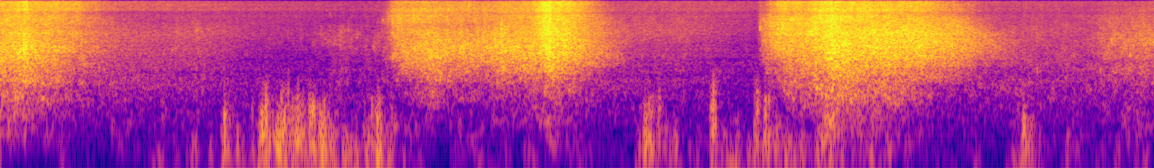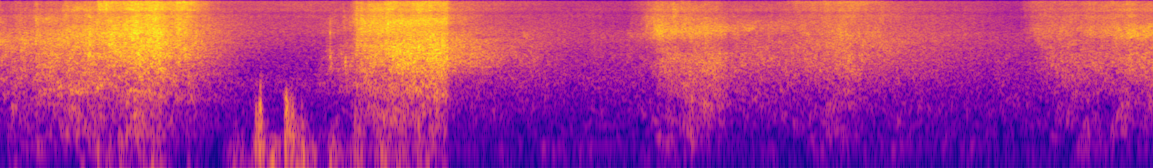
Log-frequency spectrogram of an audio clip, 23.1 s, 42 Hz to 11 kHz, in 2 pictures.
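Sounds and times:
wind buffeting microphone: 0:00.0 - 0:16.0
waves washing onto beach: 0:00.0 - 0:23.0.

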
